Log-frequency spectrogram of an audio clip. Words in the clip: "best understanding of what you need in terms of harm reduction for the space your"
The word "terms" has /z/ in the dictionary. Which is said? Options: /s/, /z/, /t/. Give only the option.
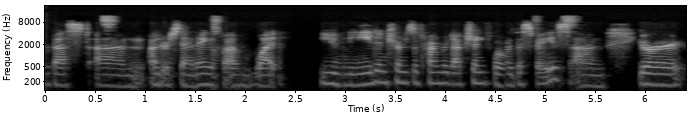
/z/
